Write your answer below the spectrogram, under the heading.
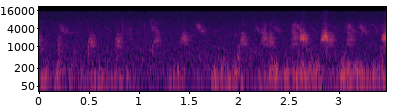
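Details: Hungry Mallard chicks feeding give quick high peeps, about two or three a second, louder toward the end, over low rustling and dabbling sounds.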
